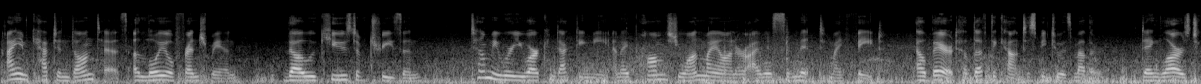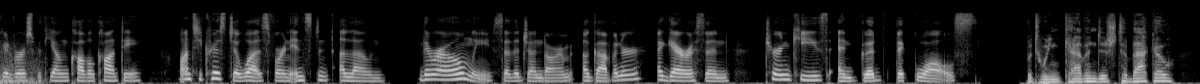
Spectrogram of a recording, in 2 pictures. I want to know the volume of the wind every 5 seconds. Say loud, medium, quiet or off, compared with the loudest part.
medium, loud, loud, off, off.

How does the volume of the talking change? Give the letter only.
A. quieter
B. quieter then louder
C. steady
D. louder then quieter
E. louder
C.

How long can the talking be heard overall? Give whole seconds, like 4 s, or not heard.
24 s.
